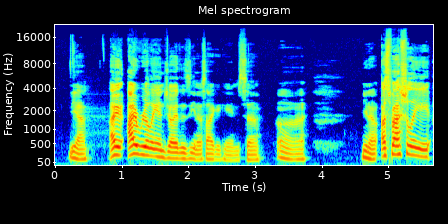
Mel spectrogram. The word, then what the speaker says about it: Xenosaga: Xenosaga Episode 1, Der Wille zur Macht. Most people say Xenosaga, but otherwise you did great.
